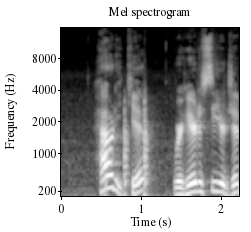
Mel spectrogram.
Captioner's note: knocking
